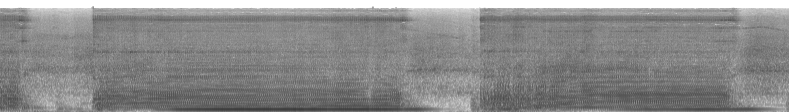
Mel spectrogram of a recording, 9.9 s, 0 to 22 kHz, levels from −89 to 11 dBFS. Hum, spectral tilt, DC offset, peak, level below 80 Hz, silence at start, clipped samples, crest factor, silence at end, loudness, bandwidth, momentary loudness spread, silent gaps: none; -3 dB/octave; under 0.1%; -2 dBFS; -46 dBFS; 0 s; under 0.1%; 14 dB; 0 s; -15 LUFS; 16 kHz; 6 LU; none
